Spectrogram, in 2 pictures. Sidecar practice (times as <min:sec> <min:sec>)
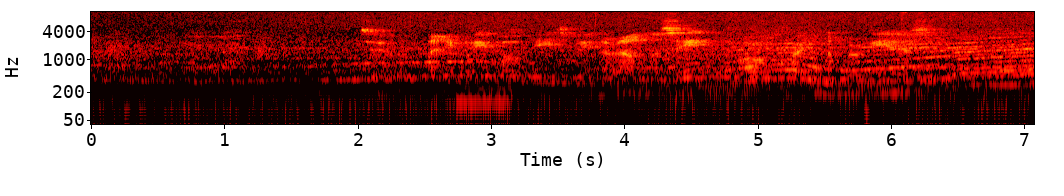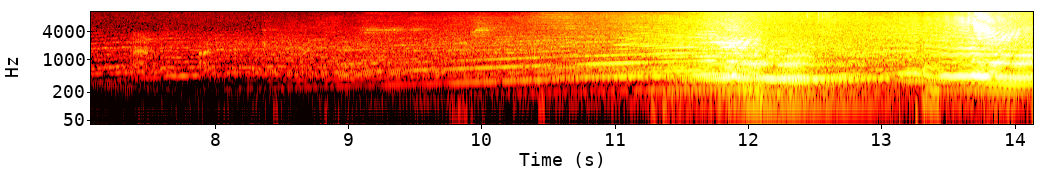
0:07.2 0:14.1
